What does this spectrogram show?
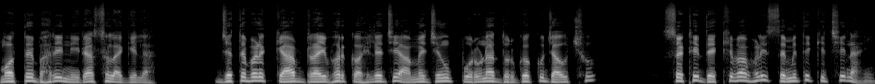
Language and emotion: Odia, sad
